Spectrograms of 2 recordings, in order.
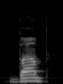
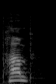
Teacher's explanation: You can see the voicing in the B but not in the P. So the voice onset time is negative for B.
